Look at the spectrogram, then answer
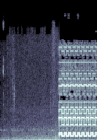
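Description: Landline telephone bell starts suddenly and rings steadily, a loud, bright electronic warble that comes in after a short stretch of low room hum.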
